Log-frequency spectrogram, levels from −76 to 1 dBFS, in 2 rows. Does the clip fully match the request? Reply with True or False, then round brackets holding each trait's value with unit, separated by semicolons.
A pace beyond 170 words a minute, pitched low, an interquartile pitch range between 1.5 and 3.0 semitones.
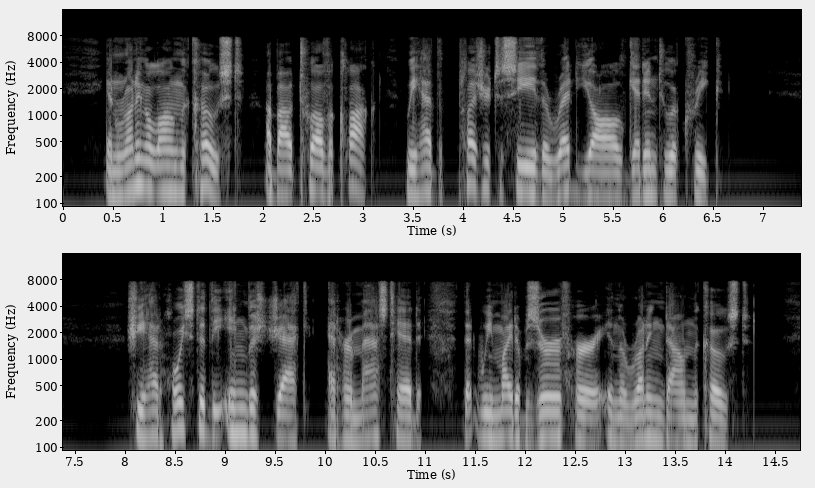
False (165 wpm; 120 Hz; 2.7 semitones)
